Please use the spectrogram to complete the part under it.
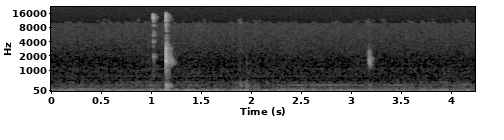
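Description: A tiny metal part clicks softly between fingers.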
